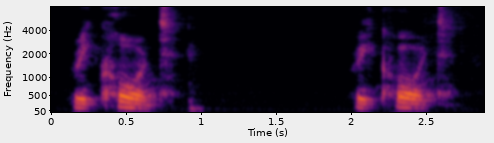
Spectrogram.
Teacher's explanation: the stress goes to the second syllable and the first syllable is reduced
